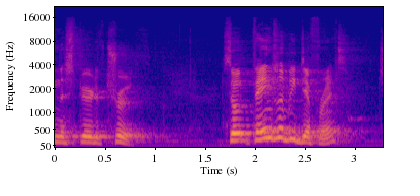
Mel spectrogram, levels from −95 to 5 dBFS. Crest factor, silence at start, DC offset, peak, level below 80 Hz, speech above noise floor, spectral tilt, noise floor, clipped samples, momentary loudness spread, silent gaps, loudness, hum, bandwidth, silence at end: 18 dB; 0 s; under 0.1%; -14 dBFS; -72 dBFS; 34 dB; -6 dB/octave; -64 dBFS; under 0.1%; 15 LU; none; -30 LUFS; none; 13 kHz; 0.35 s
